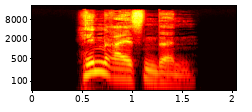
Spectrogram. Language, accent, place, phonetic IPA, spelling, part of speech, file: German, Germany, Berlin, [ˈhɪnˌʁaɪ̯sn̩dən], hinreißenden, adjective, De-hinreißenden.ogg
- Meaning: inflection of hinreißend: 1. strong genitive masculine/neuter singular 2. weak/mixed genitive/dative all-gender singular 3. strong/weak/mixed accusative masculine singular 4. strong dative plural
